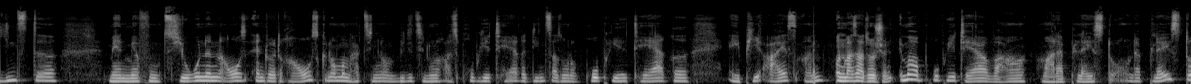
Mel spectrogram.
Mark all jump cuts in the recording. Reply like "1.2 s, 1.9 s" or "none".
10.3 s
